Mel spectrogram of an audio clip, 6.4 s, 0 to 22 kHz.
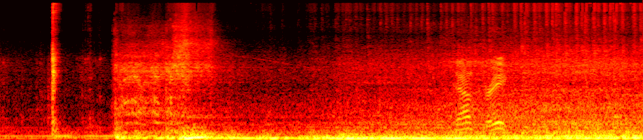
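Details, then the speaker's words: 1932 Ford hot rod sedan, restored 350 V8 (550 HP) with polished Weiand 6-71 blower, dual Edelbrock quads, shortie headers, dual exhaust, C6 automatic, new starter: starts on key turn after short crank, settles into deep, lopey, lumpy idle; normal. "Nice and lumpy. Yeah."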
